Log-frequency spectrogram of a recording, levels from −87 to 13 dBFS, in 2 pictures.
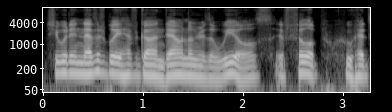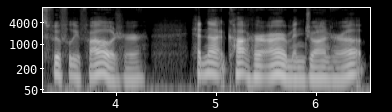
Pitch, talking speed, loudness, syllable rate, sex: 130 Hz, 230 wpm, -19 LUFS, 6.0 syllables/s, male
